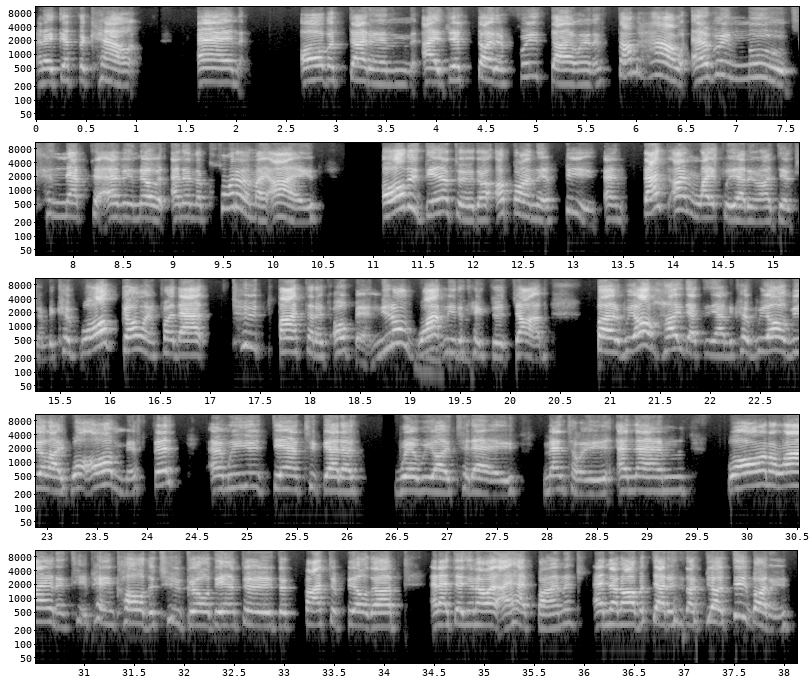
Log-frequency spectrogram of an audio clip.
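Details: Adult woman with a lifelong disability and extensive speech therapy; others have told her she sounds hearing impaired. Speech impediment.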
